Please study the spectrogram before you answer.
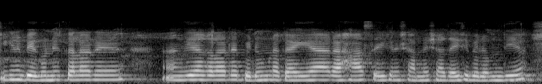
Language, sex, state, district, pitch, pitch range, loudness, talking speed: Bengali, female, Assam, Hailakandi, 205 Hz, 195-215 Hz, -17 LUFS, 165 wpm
